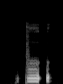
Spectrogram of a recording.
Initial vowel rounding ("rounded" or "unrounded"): rounded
